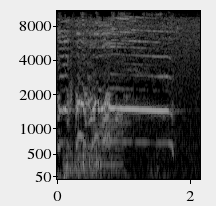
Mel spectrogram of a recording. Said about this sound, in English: Look at our big rooster.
